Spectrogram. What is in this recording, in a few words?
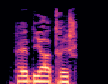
"pädiatrisch", German; adjectives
